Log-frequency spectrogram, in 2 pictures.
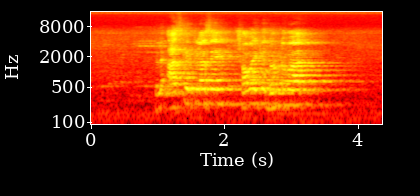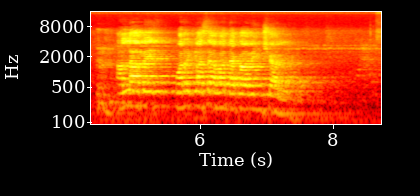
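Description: A man's voice chants in long held phrases over a loudspeaker.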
